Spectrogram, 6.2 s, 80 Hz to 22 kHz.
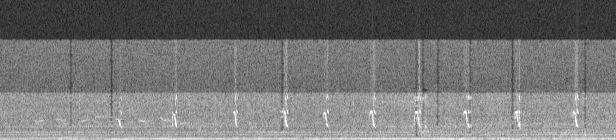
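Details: Common kestrel at a nest box watched by webcam in Théding, France, on 20 May 2021, as the father brings food: a run of sharp, high, clipped notes, roughly two per second, over a steady low mechanical hum.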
